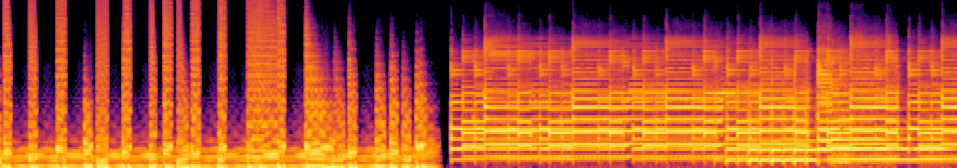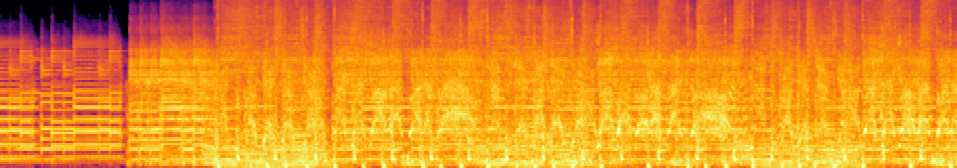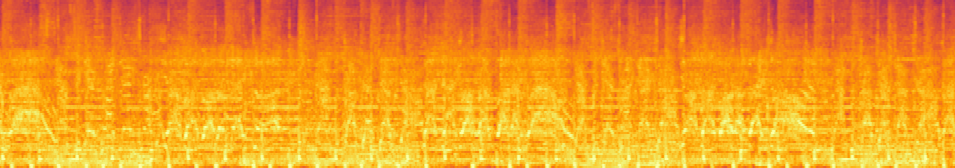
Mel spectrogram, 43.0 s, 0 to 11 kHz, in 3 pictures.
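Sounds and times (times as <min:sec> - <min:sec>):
hardcore punk band playing: 0:00.0 - 0:43.0
screamed vocals: 0:17.8 - 0:43.0.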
